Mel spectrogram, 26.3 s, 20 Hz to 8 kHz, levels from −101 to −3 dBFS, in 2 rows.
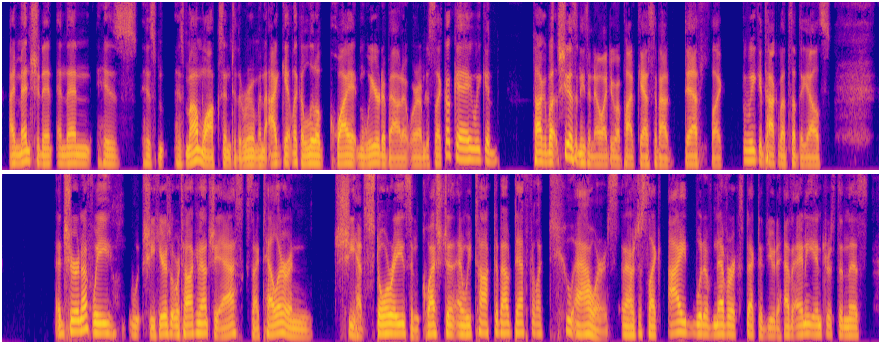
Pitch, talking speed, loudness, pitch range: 105 Hz, 225 wpm, -20 LUFS, 95-120 Hz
